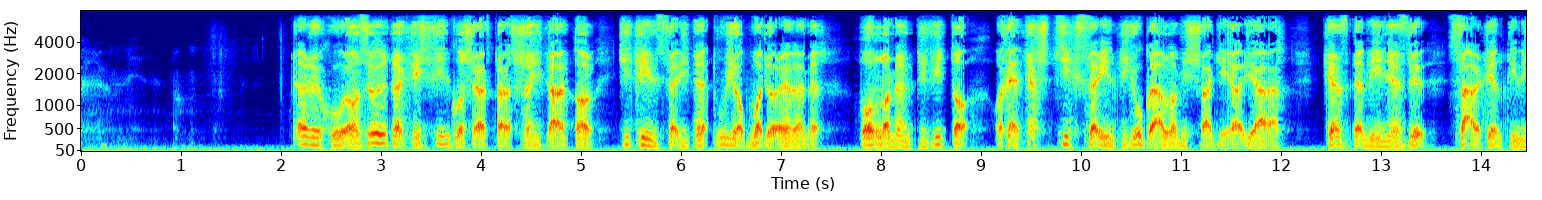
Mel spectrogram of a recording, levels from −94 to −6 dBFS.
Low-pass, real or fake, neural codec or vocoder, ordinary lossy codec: 7.2 kHz; fake; autoencoder, 22.05 kHz, a latent of 192 numbers a frame, VITS, trained on many speakers; AAC, 32 kbps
